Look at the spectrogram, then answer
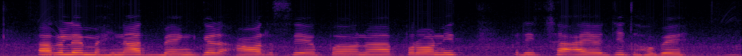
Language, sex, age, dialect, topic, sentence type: Magahi, female, 18-24, Northeastern/Surjapuri, banking, statement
